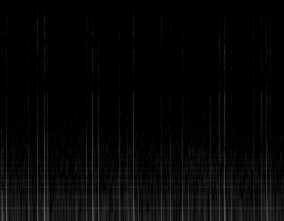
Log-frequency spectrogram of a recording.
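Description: Wax candles resting in a bowl as decoration are tapped in a quick, irregular series of about twenty sharp, dense clicks. Each click is brief and dry with almost no ring, over a quiet background.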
